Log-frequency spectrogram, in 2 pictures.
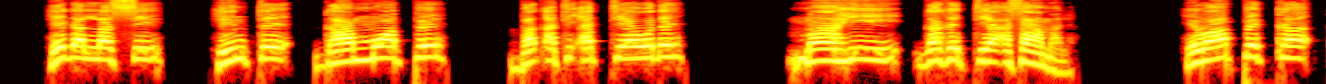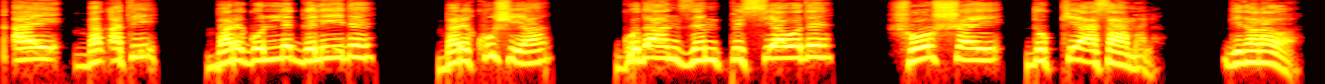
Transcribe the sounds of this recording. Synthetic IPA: hɛɡɐlːɐsːɪ | hɪnt̪ːɛ | ɡaːmːʊwaːpːɛ | bɐkʼɐt̪ɪʔɐt̪ːɪjaːwɔd̪ɛ | maːɦiːɡɐkɛt̪ːɪjaːsaːmɐ̰lɐ | hɛwaːpːɛkːɐkʼɐjbɐkʼɐt̪ɪ | bɐɾɛɡɔlːɛɡɛliːd̪ɛ | bɐɾɛkʊʃɪjaː | ɡɔd̪aːnzɛmpːɪsːɪjaːwɔd̪ɛ | ʃo̞ːʃːɐj | d̪ʊkːɪjaːsaːmɐ̰lɐ | ɡɪd̪ɐnɐwa̰ː

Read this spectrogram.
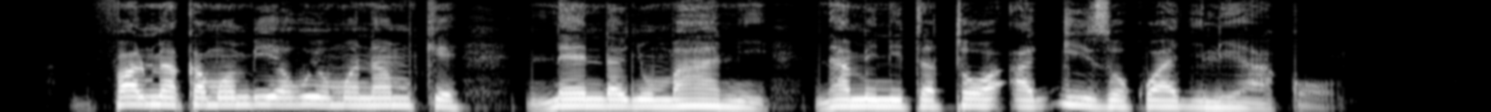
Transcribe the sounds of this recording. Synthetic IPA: m̩falmɛakamwambiahujɔmwanam̩kɛ | nɛndaɲumbani | naminitatɔaʔaɠizɔkwaːʄilijakɔ̰

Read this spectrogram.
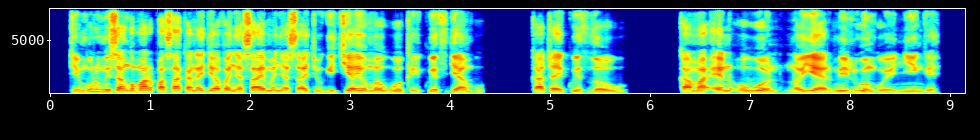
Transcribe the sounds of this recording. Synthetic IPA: timuɾumis̬aŋɡɔmarpasakanɛd͡ʒɛhɔvaɲasajemaɲasat͡ʃuɡɪt͡ʃjajomawokekwet̪d͡ʒambu | kataekwet̪̚ðou | kamaʔɛnowonnɔjɛrmilwoŋɡoeɲiŋɡe

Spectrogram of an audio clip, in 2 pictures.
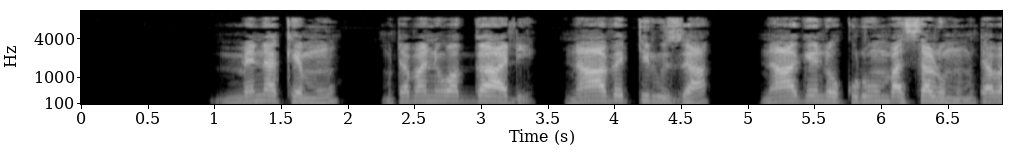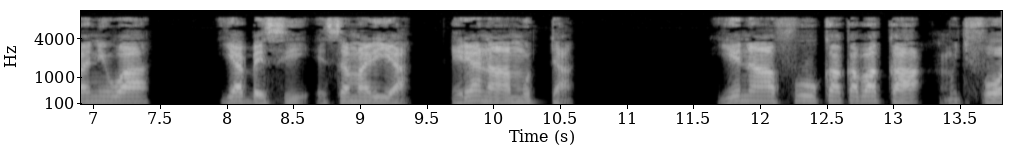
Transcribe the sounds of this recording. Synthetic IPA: me̞nake̞mu | mutaβaniwaɡːaːdḭ | naːve̞tːiɾuza | naːɡe̞ːndo̞ːkuluːmbasalumumutaβaniwa | jabe̞siesamalija̰ | e̞ɾanaːmutːa̰ | je̞naːfuːkakaβakamuci̥fo̞ː

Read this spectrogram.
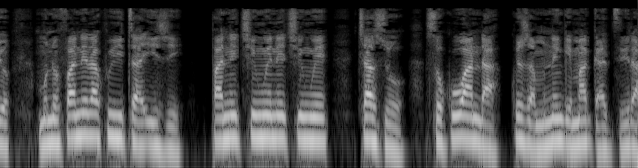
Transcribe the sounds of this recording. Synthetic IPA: muno̞fanirakuitaiʐi | pane̞t͡ʃimwe̞ne̞t͡ʃimwe̞ | t͡ʃaʐo̞ | so̞kuwandakwe̞ʐamune̞ŋɡe̞maɡʱad͡ziːɾa

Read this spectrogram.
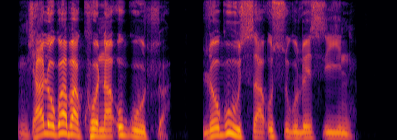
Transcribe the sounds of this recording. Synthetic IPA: nd͡ʒʱalɔɣwaβakʰɔnaʔuɣuɬwa̰ | loɣusaʔusuɣulwesiːnɛ

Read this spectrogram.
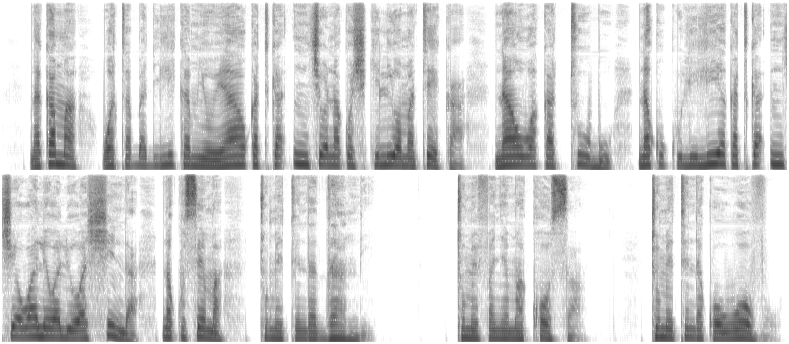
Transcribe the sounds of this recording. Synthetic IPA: nakama | wataɓaɗilikamiɔjaɔkati̥kaɲ̩t͡ʃiwanakɔʃi̥kiliwamatɛka̰ | naɔwakatʰuɓu | nakukuliliakati̥kaɲ̩t͡ʃijawalɛwaliɔwaʃinda̰ | nakusɛma | tumɛtɛndaðanbi | tumɛfaɲamakʰɔsa̰ | tumɛtɛndakwauɔvu

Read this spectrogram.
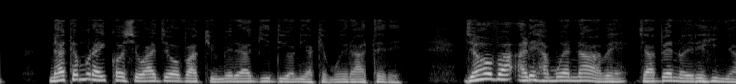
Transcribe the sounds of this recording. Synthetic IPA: nakɛmoɾaikɔɕiɔwad͡ʒɛhɔvaːkiumeɾeɾaɡidiɔniakemweɾaːteɾe | d͡ʒɛhɔvaʔaɾeɦamwɛnawɛd͡ʒabɛnɔeɾeɦiɲa

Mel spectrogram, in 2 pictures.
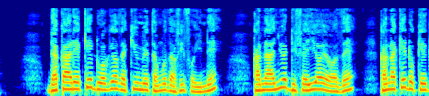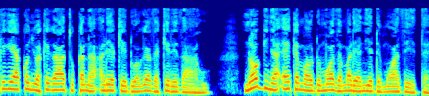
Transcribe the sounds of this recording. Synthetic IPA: dakaːɾeɛkeːndoɔɣeɔðɛkeumetɛmoðafifoine | kanaːɲwɛdifɛiɔjɔðɛ | kanakeːndokeːɡeɣeakoɲwakeɣaːtukanaʔaɾeɛkeːndoɔɣeɔðɛkeɾeðaːhu | nɔɡiɲaʔɛkɛmaondomɔðɛmaɾeaniedemwaðeːtɛ

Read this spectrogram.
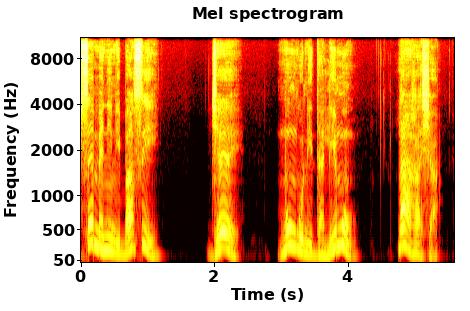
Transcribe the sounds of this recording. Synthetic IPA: sɛmɛniniɓasi | d͡ʒɛ | muŋɡunid̪alimu | laɦaʃa̰

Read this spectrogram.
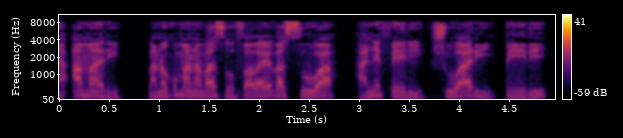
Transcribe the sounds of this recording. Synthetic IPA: aʔamaɾi | ʋanako̞manaʋazo̞faʋaiʋasuwa | ɦane̞fe̞ɾiʃuwaɾibʱe̞ːɾi

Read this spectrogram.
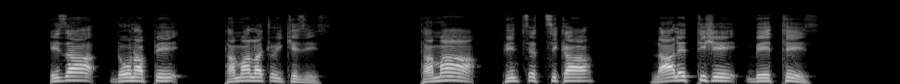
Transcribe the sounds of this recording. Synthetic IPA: ʔɪzɐd̪o̞ːnɐpːɛ | t̪ɐmɐlɐt͡ʃʼɔjkːɛzḛːs | t̪ɐmaː | pɪnt͡sʼːɛt͡sːɪkɐ | laːlɛt̪ːɪʃɛbe̞ːt̪ːe̞ːs

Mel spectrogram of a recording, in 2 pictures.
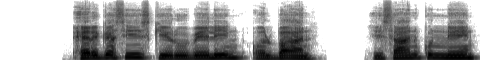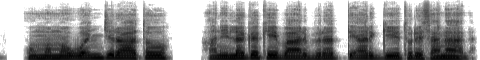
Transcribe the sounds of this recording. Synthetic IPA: ʔɛɾɡɐsiːskiːɾuːbeːliːnɔlbɐʔɐn | ʔɪsaːŋkʊnːe̞ːn | ʔuːmɐmɐwːɐnd͡ʒɪɾaːt̪oː | hɐnɪlɐɡɐkeːbaːɾbɪɾɐt̪ːɪɐɾɡeːt̪ʊɾɛsɐnaːᶑɐ̥

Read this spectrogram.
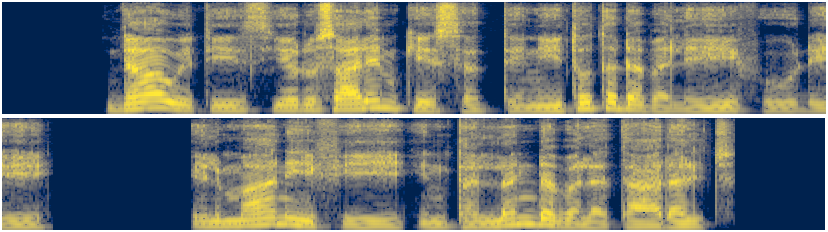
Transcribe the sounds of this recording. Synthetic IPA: d̪aːwɪt̪iːsjɛɾʊsaːlɛmke̞ːsːɐt̪ːɪniːt̪ɔt̪ɐd̪ɐbɐle̞ːfuːᶑe̞ː | ʔɪlmaːniːfɪɪnt̪ɐlːɐnd̪ɐbɐlɐt̪aːᶑɐlt͡ʃɐ̥

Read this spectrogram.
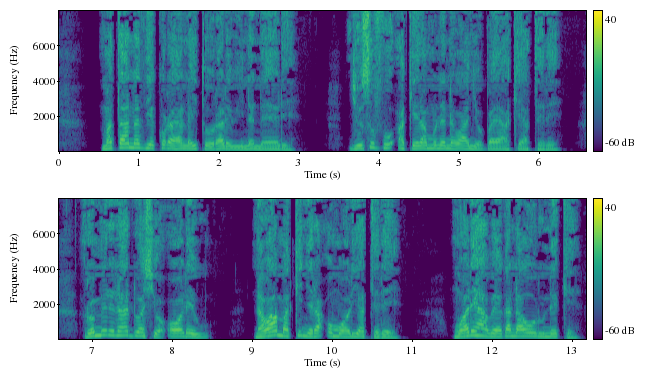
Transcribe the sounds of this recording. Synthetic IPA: mataːnaðiekoɾajanaitoːɾaɾewiːnɛnɛɾe | d͡ʒusufuʔakeːɾamonɛnɛwaɲoːmbajakɛateɾe | ɾomeɾeɾaːdoaɕiɔʔɔɾeu | nawamakeɲeɾaʔomɔɾiateɾe | mwaɾehawɛːɣanaoɾuneke

